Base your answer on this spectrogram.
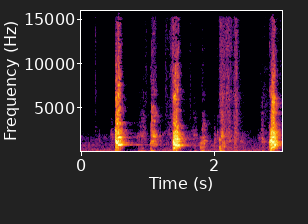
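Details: Female French bulldog barking at her mirror image during play: three loud sharp barks spaced about a second apart, separated by quieter, breathy yips.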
